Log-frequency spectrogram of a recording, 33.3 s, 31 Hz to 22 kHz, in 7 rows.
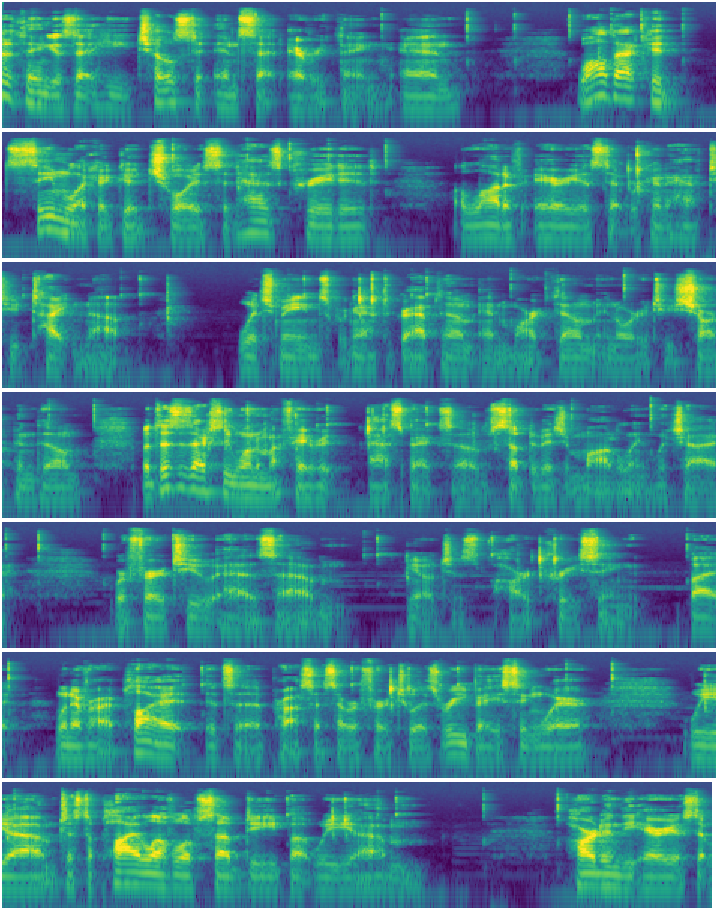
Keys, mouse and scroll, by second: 2.2 scroll down 2, 2.5 middle click, 3.2 scroll down 1, 3.4 middle click, 6.4 shift+middle click, 8.8 2, 10.3 click, 11.4 shift+click, 11.8 q, 12.2 click, 12.8 middle click, 14.5 middle click, 14.9-15.6 scroll up 1, 15.6 alt+scroll up 1, 15.7 alt+z, 16.3 click, 16.6 q, 17.0 click, 17.5 alt+z, 17.8 scroll down 2, 18.0 middle click, 18.6-19.0 scroll up 2, 19.0 middle click, 19.3 scroll down 1, 19.7 middle click, 20.2-20.8 scroll up 2, 20.8-21.4 scroll down 1, 21.6 shift+click, 22.4 shift+click, 22.5 q, 22.8 click, 23.2 scroll down 2, 23.5 middle click, 23.8 scroll up 1, 24.9 click, 26.0 click, 26.3 q, 27.0 scroll down 3, 27.5 middle click, 27.9 scroll up 2, 28.6 shift+middle click, 29.0 scroll up 1, 29.8 click, 30.3 click, 30.7 q, 31.0 click, 31.4 scroll down 2, 31.7 middle click, 32.3 scroll up 1.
